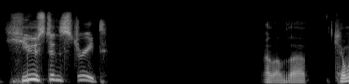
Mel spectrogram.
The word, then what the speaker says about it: Houston: Oh, and then one of my all-time favorite modern day baseball names, Houston Street. Totally forgot about Houston Street. That is his name, Houston Street.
